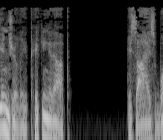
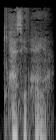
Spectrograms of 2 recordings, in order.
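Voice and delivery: hushed, softer utterance; whispered; 6 dB quieter than usual. A narrator's reading. Matron recognises her brother's sword, hushed. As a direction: say it under the breath, softly. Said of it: "she whispered".

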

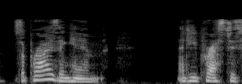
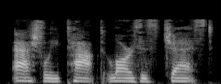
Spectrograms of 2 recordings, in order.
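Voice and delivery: usual speaking voice

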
